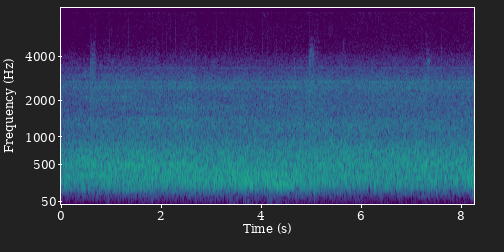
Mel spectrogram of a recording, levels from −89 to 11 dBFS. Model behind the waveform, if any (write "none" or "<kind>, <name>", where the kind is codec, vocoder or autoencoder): none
